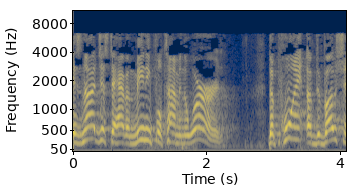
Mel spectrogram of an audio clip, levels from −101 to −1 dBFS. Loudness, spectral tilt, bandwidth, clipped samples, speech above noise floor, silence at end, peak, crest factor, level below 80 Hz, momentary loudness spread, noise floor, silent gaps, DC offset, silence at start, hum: -20 LUFS; -4 dB/octave; 6.6 kHz; under 0.1%; 33 dB; 0 s; -4 dBFS; 16 dB; -60 dBFS; 4 LU; -53 dBFS; none; 0.2%; 0 s; none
